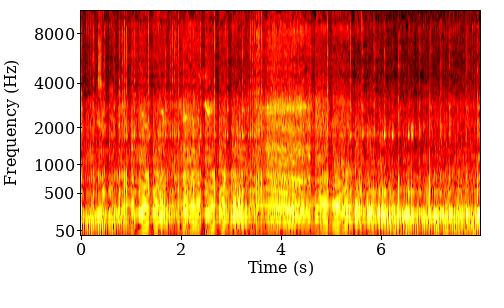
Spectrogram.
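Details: 1993 Yamaha RX-S 115cc two-stroke, reportedly standard bore (not yet oversized), Mikuni carburettor; reportedly smoky exhaust not yet cleaned. Crisp, uneven popping exhaust with light clatter and no knock underneath: a normal, healthy two-stroke idle.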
